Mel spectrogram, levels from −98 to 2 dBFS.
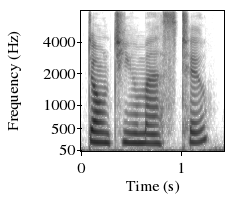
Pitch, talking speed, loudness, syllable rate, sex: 210 Hz, 165 wpm, -20 LUFS, 3.3 syllables/s, female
